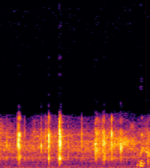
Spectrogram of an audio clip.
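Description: Light, irregular clicks and clinks, about six in under two seconds, as makeup pencils and brushes knock against each other and a cup while being rummaged through.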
